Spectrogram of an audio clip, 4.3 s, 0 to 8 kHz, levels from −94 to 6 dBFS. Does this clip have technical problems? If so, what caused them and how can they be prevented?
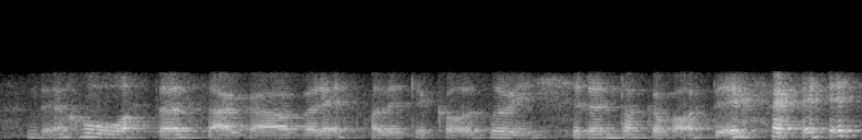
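Yes. Throughout the speech, the Bluetooth CVSD headset codec is plainly audible. The band runs only from 150 Hz to 3.6 kHz. The one-bit delta steps fall behind loud high sounds, so s sounds turn scratchy, and a granular hiss sits underneath, which fits a 64 kbps CVSD link. It can be prevented by recording through a wired microphone or through a headset running a wideband codec such as mSBC or LC3.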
